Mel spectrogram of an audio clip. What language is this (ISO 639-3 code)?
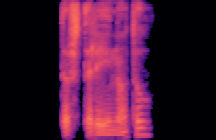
chm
